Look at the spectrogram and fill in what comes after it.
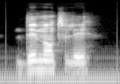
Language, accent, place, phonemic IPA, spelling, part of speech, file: French, France, Lyon, /de.mɑ̃t.le/, démanteler, verb, LL-Q150 (fra)-démanteler.wav
- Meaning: to dismantle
